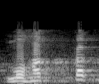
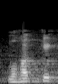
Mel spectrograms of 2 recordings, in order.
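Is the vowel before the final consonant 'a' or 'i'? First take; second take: a; i. First: The vowel before the final consonant is 'a'. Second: The vowel before the final consonant is 'i'. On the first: A thing that has been proven. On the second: A person who has researched the matter.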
